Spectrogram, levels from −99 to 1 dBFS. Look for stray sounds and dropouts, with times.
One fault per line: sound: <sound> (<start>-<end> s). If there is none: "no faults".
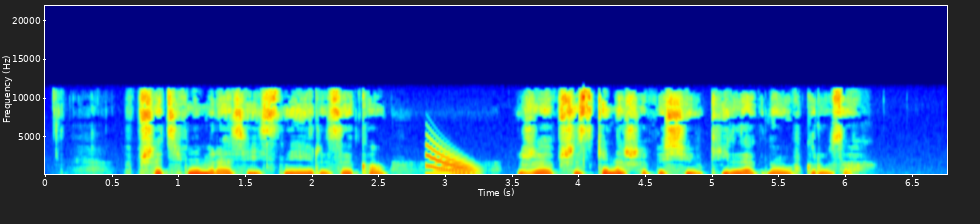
sound: chirp (2.9-3.3 s)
